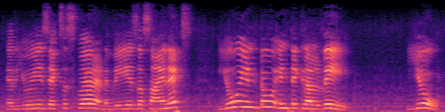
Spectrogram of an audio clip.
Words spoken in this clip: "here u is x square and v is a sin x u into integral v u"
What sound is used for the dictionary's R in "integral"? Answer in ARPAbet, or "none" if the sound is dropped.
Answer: R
